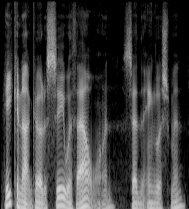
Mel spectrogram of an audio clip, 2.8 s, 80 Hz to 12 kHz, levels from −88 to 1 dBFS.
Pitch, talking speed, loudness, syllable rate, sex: 100 Hz, 210 wpm, -20 LUFS, 5.7 syllables/s, male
